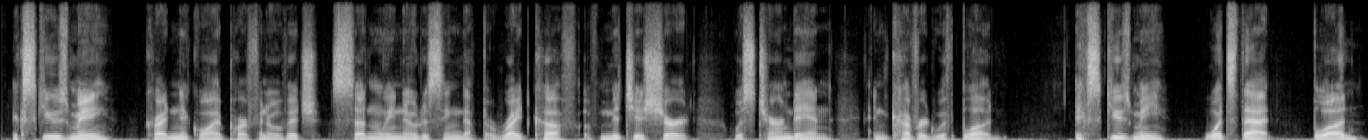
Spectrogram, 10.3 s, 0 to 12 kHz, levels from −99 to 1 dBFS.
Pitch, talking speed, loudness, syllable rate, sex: 95 Hz, 150 wpm, -20 LUFS, 5.3 syllables/s, male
